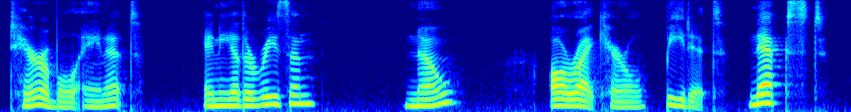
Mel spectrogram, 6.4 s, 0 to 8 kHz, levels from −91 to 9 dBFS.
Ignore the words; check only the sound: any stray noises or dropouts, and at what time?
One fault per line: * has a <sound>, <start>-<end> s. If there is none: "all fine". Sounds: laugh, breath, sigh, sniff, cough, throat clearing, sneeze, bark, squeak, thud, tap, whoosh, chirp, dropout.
all fine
